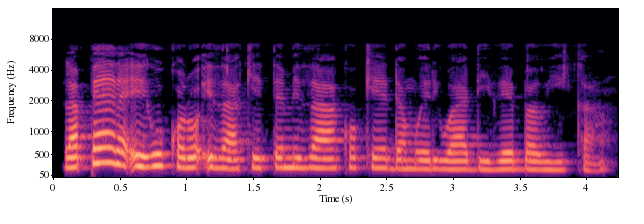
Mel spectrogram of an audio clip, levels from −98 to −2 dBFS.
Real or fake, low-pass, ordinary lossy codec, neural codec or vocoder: real; 7.2 kHz; none; none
